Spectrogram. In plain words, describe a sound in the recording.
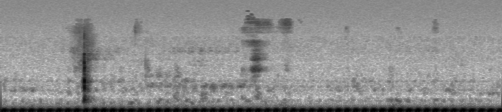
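A motorcycle engine idles with a steady, low, throbbing rumble.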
